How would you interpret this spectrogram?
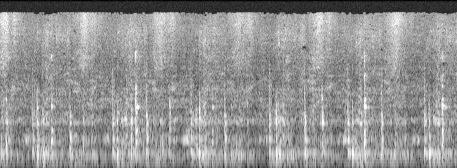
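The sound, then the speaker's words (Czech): A hand-cranked Holstein-type butter churn, which looks somewhat like a hand-operated washing machine, turns steadily, its gears and ratchet clicking and grinding in a regular repeating rhythm, fairly loud with no talking. “To je máselnice typu Holštín. Vypadá tak trochu jako ruční pračka.”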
